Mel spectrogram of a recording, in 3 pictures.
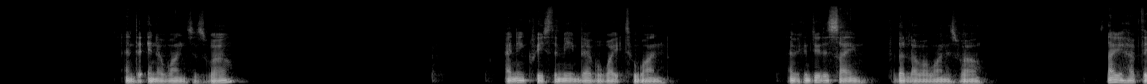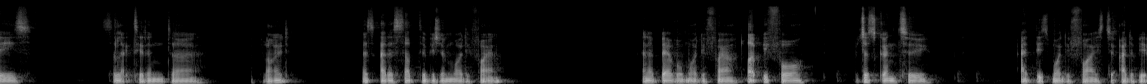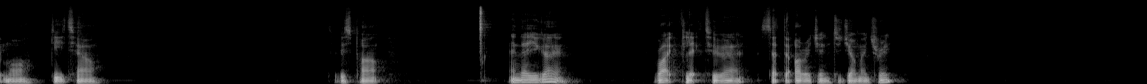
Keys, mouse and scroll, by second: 0.7 shift+click, 1.2-3.5 middle drag, 3.5 shift+click, 3.8-4.8 middle drag, 4.8 shift+click, 5.9-7.6 drag, 7.6-9.1 middle drag, 9.1 alt+click, 10.2 click, 11.3-14.6 middle drag, 14.6 Tab, 15.3-15.9 right drag, 15.9-16.9 drag, 16.9-18.0 middle drag, 18.0 click, 19.0-19.9 drag, 19.9 middle drag, 20.1 scroll down 1, 20.2 shift+middle drag, 20.4-20.9 scroll up 2, 20.9 click, 21.0-21.5 middle drag, 21.5 click, 22.4 middle click, 23.0 click, 23.4 scroll up 1, 23.5 shift+middle click, 23.9 shift+click, 25.4 middle click, 25.8 Tab, 26.3 Tab, 27.0 middle click, 27.3-27.8 drag, 27.8 q, 28.0 scroll down 11, 28.3 middle click, 28.8 click, 29.6-32.7 middle drag, 32.7-33.3 right drag, 33.3-34.4 middle drag.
